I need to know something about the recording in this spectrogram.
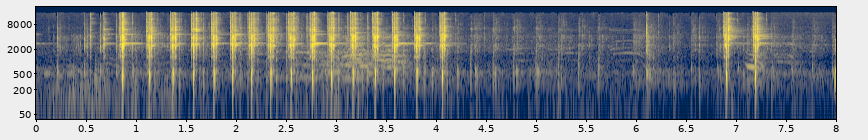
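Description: Paintball marker firing fast, about six shots a second, in a steady string for the first four seconds. The shots then thin out and grow fainter, with two more single shots near the end.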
